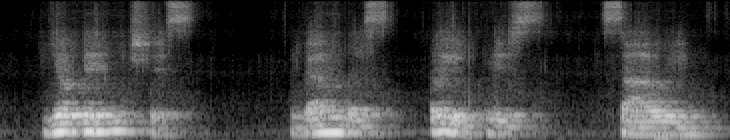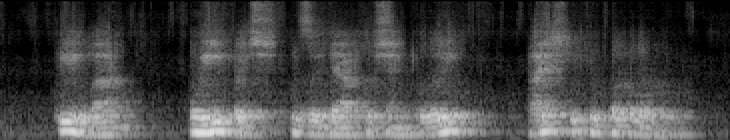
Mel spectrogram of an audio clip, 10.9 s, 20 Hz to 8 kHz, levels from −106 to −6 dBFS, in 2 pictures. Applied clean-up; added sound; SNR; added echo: neural separator model SepFormer DNS4.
